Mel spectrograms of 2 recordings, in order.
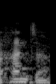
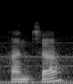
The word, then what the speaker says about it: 한자: Hanja. En coreano pronunciamos como hanja, ¿sí? No sé cómo los chinos pronuncian, cómo se pronuncian, pero los coreanos pronuncian como hanja y los japoneses pronuncian como kanji, misma palabra, pero cada nación pronuncia diferente.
